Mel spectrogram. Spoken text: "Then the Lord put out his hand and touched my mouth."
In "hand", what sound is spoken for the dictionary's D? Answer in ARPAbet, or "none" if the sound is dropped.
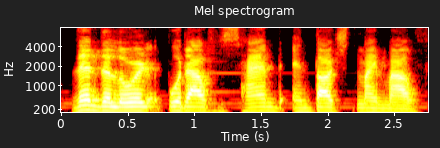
D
